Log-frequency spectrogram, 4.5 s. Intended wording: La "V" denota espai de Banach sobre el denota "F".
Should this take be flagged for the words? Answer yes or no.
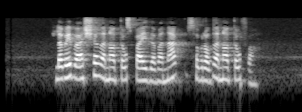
no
